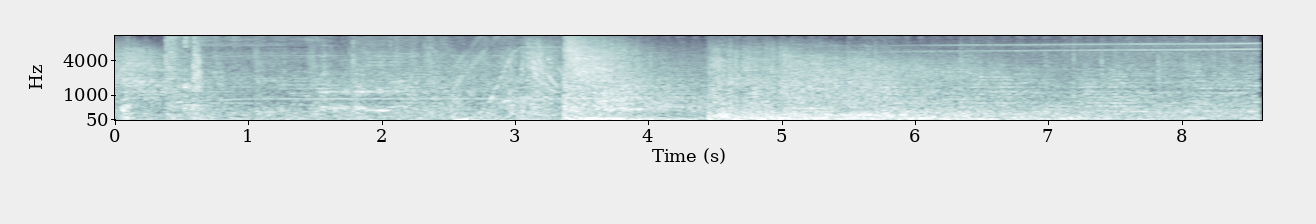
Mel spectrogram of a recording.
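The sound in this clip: A big artillery battery fires in a combat scene, with heavy booming blasts and rolling rumble over constant battle noise, including a few louder explosions in the middle.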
